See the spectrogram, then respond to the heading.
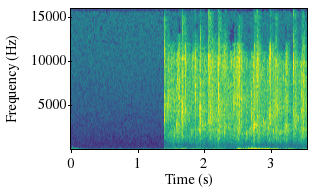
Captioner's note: applause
